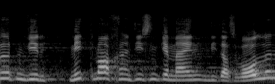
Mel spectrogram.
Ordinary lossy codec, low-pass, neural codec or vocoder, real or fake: MP3, 96 kbps; 10.8 kHz; none; real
